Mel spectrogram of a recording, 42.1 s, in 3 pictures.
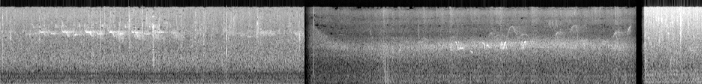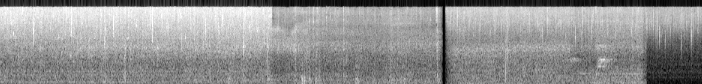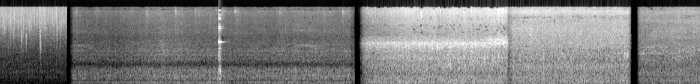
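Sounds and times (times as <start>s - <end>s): rain falling: 0.0s - 6.1s, 12.8s - 29.4s, 35.3s - 42.0s.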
